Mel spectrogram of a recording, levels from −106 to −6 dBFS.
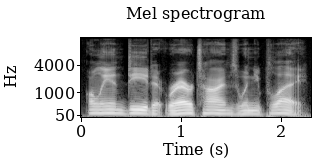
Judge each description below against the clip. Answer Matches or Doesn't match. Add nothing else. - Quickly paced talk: Matches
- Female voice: Doesn't match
